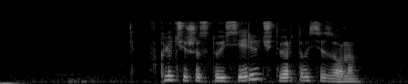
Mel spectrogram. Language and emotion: Russian, neutral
